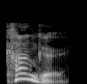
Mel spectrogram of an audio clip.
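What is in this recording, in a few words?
"conger", British English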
